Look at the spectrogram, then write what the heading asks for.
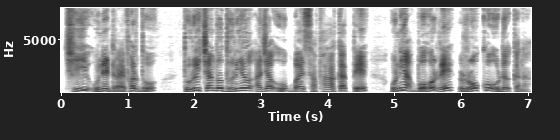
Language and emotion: Santali, disgusted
